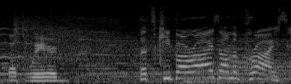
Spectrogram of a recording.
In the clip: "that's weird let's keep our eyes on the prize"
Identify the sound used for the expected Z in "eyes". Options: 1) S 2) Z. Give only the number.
2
